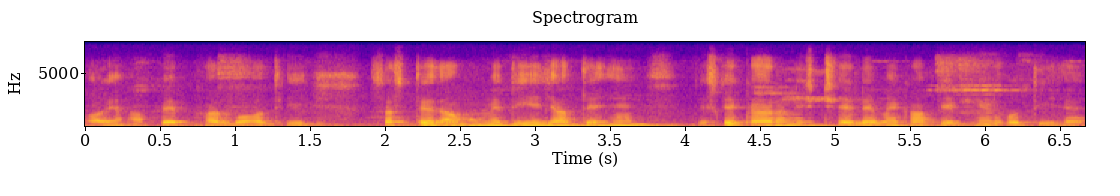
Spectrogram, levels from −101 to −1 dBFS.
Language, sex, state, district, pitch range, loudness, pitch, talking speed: Hindi, male, Chhattisgarh, Kabirdham, 110-115 Hz, -19 LUFS, 115 Hz, 190 wpm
